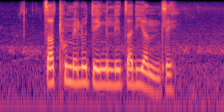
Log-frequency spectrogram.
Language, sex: Tswana, female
